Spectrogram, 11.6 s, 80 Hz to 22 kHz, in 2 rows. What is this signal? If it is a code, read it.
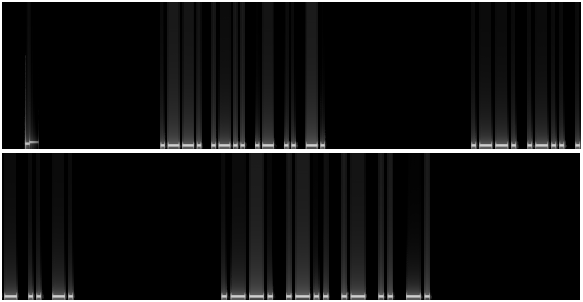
Morse code, heard as a keyed tone, about 29 wpm, 700 Hz. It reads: PLAIN PLAIN PLAIN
